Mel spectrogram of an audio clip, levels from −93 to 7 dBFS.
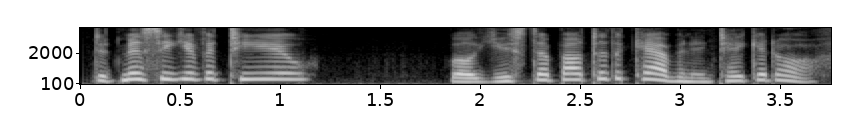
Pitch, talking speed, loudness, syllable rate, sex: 265 Hz, 270 wpm, -18 LUFS, 6.3 syllables/s, female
